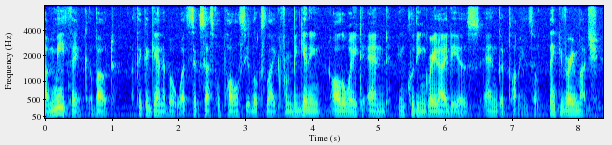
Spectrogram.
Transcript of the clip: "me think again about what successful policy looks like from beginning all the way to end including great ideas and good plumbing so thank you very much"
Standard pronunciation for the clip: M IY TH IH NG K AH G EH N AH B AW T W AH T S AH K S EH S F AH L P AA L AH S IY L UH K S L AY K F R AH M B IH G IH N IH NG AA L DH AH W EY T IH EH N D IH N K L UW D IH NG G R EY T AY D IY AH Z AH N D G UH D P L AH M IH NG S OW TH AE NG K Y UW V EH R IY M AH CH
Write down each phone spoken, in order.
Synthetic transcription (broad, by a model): M IY TH IH NG K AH G EH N AH B AW T W AH T S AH K S EH S F L P AA L AH S IY L UH K S L AY K F R AH M B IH G IH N IH NG AA L DH AH W EY T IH EH N D IH N K L UW D IH NG G R EY T AY D IY AH Z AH N G UH D P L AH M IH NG S OW TH AE NG K Y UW V EH R IY M AH CH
